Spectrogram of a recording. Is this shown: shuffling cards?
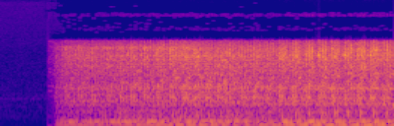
no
